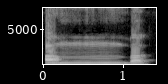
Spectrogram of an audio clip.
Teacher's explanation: نون ساکن کو میم سے بدل کر اخفا کریں گے یعنی غنہ کے ساتھ پڑھیں گے ۔ با پر زبر ہے اس کو بغیر کھینچے پڑھیں گے،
